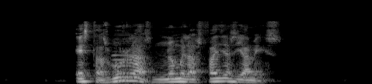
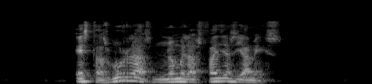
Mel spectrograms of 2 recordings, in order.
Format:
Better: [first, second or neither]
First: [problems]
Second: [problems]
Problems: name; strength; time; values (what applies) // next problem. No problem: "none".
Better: second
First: background sound (Wind instrument, woodwind instrument); 16 dB below the speech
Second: none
